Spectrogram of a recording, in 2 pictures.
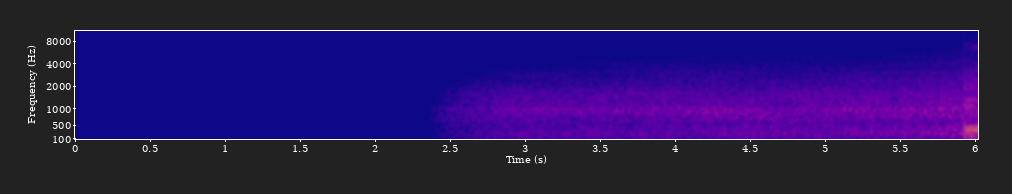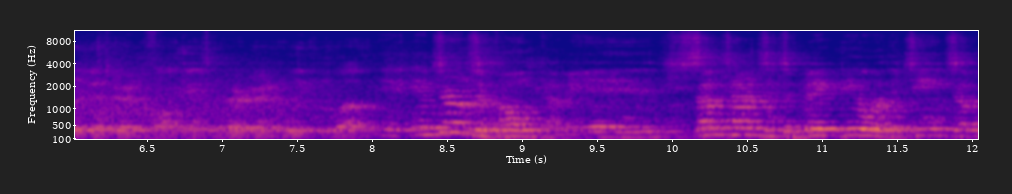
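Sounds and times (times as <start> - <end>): cars driving along street: 2.4 - 12.0.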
